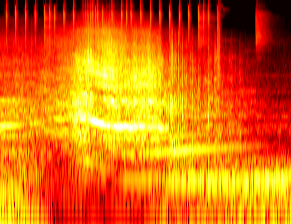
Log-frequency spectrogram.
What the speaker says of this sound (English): It's always a good day when you get to hear one of our exhausts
